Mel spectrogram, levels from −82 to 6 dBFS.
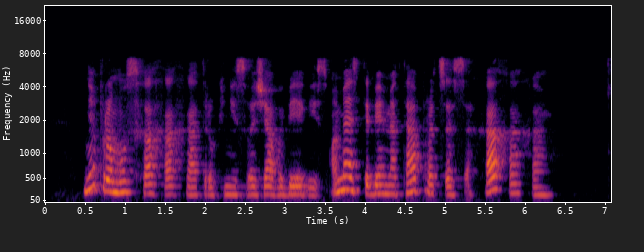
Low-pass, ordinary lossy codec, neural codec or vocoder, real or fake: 7.2 kHz; MP3, 64 kbps; none; real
